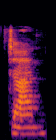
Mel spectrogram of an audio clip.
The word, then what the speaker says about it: Chan: Yeah, usually I just say Chan. My uh the Chinese pronunciation Chan. Okay. Yeah. Is Jan.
